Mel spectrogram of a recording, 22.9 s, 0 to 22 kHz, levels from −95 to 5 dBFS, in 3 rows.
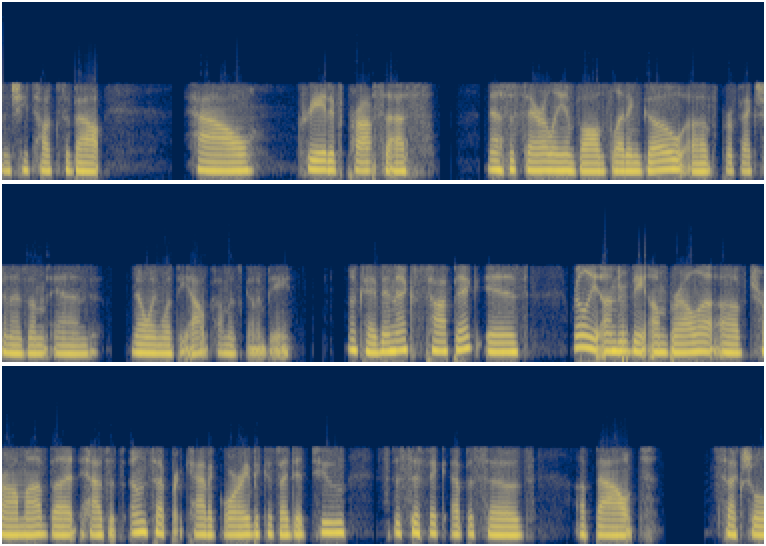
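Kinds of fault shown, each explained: Packet loss with pitch repetition: lost packets leave gaps of 60 ms at 3.64 s and 40 ms at 13.82 s, bridged by a repeated pitch period, heard as a brief buzzy hold rather than a silent dropout.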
